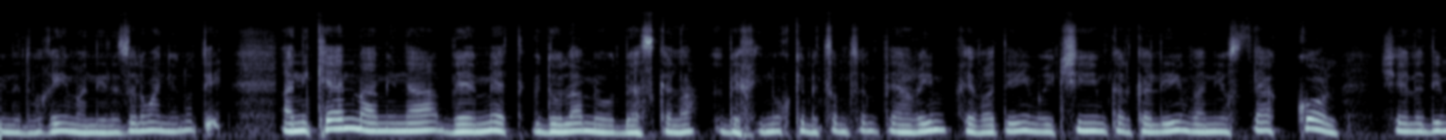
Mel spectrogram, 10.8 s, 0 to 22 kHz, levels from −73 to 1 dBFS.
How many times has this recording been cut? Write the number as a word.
three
